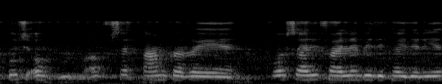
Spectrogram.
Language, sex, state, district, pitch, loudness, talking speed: Hindi, female, Uttar Pradesh, Etah, 210 Hz, -36 LUFS, 205 wpm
